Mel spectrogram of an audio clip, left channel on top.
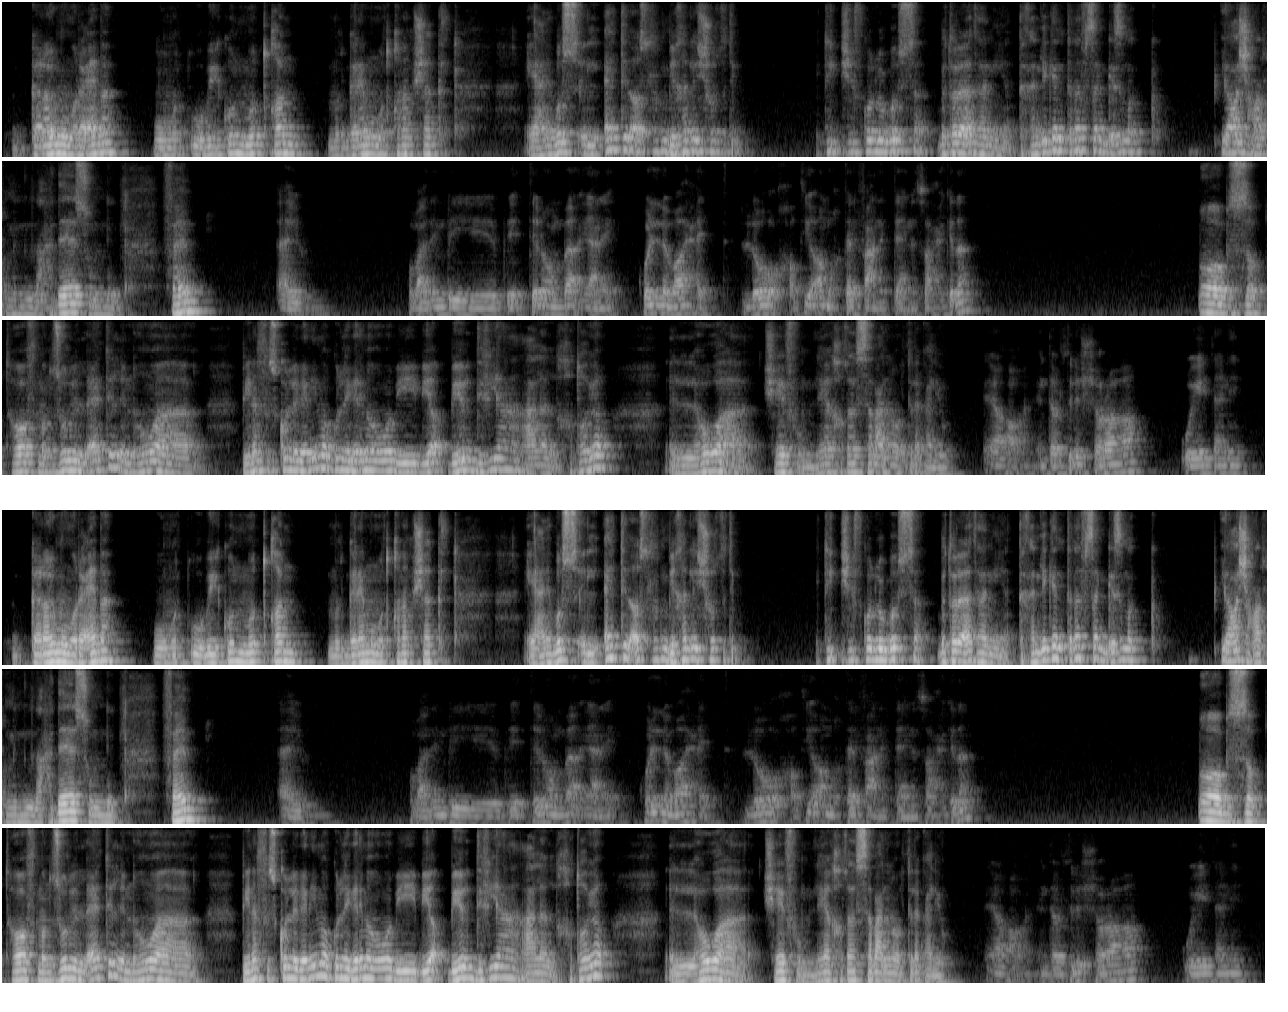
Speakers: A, on the right (about 20°); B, on the left (about 60°).
A: جرايمه مرعبة
B: مم.
A: ومت... وبيكون متقن جرايمه متقنة بشكل يعني بص القاتل أصلا بيخلي الشرطة تكتشف كل جثة بطريقة تانية تخليك انت نفسك جسمك يقشعر من الأحداث ومن ال- فاهم
B: ايوه وبعدين بي... بيقتلهم بقى يعني كل واحد له خطيئة مختلفة عن التاني صح كده
A: اه بالظبط هو في منظور القاتل ان هو بينفذ كل جريمة وكل جريمة هو بي بي- بيقضي فيها على الخطايا اللي هو شايفهم اللي هي الخطايا السبعة اللي انا قلت لك عليهم
B: اه انت قلت لي الشراهة وايه تاني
